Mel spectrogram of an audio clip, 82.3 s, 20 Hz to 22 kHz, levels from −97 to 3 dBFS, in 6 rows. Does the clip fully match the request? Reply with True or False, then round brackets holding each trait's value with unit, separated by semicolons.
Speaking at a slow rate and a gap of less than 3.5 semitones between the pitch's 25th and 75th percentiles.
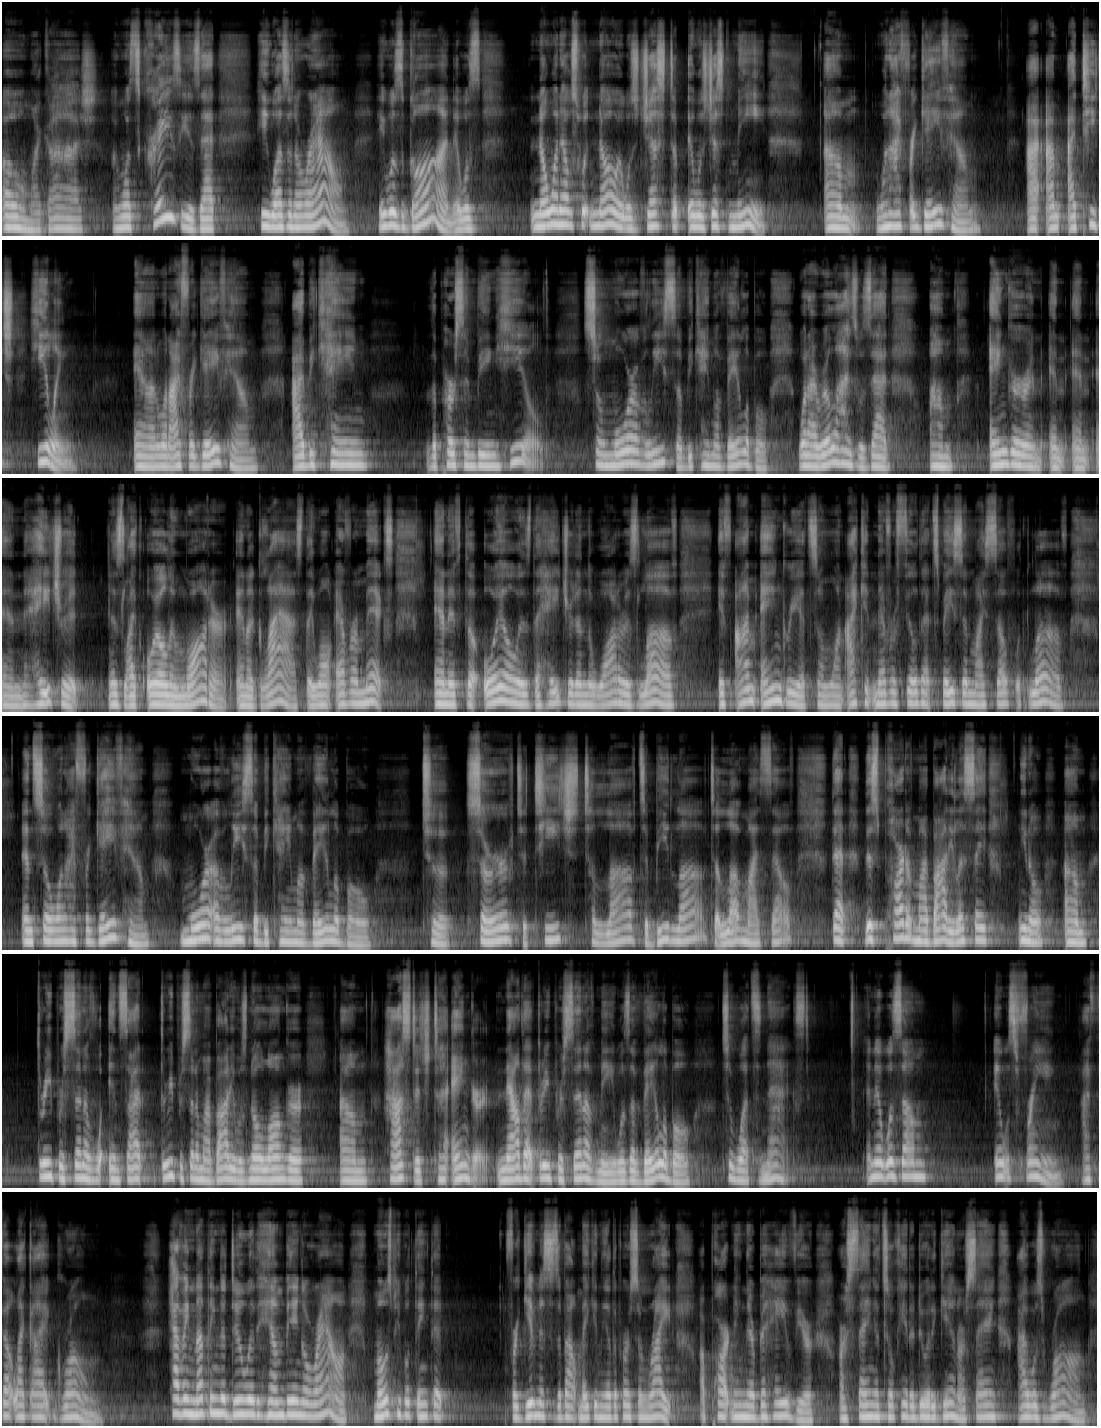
False (160 wpm; 2.9 semitones)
